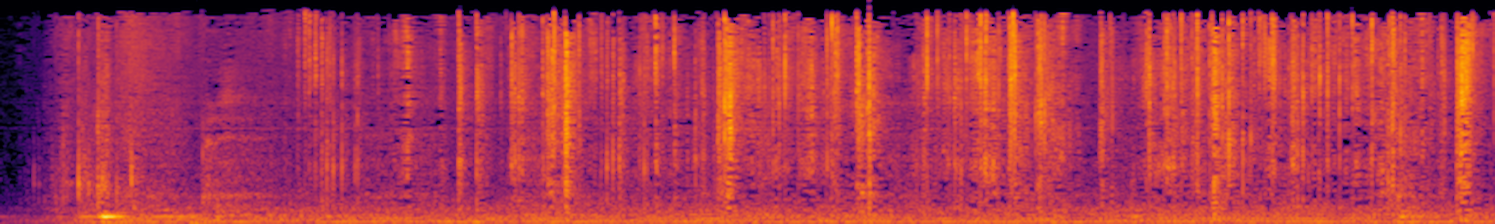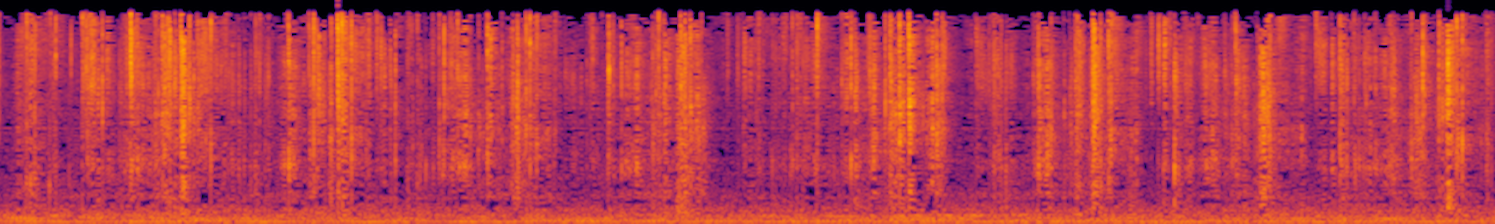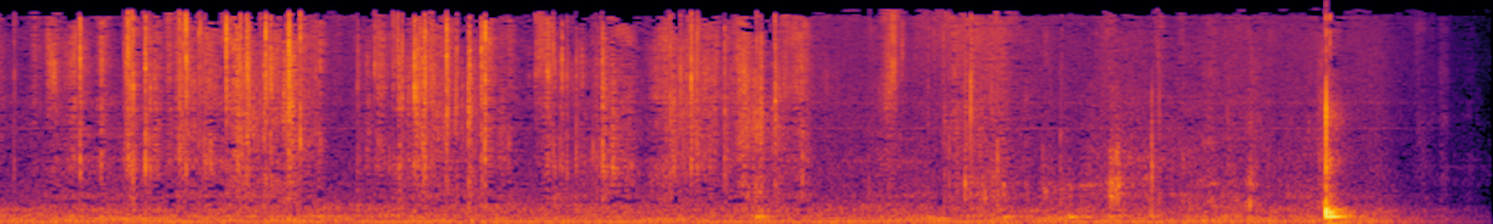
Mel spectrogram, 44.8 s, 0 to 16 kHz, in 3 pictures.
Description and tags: Turning the pages of the book 1st Kings in the bible (dutch translation) the church has given my father in 1942. A few years later my father lost his religion. I haven't found it yet.
book, paper, turning-pages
